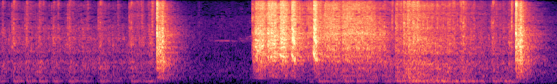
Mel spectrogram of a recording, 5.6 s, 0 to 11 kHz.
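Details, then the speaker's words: Zontes Tiger 125cc (Keeway RKV), carbureted single with a little petrol, on its first start attempt: two short cranking bursts, a pause, then it catches on choke with a busy, uneven cold idle. "Is there a choke on your side? Clutch. Oh, it does have a choke. Go on, try that. Oh wow."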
